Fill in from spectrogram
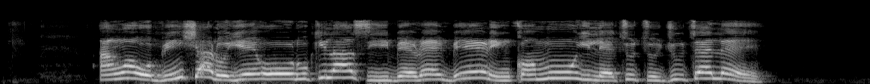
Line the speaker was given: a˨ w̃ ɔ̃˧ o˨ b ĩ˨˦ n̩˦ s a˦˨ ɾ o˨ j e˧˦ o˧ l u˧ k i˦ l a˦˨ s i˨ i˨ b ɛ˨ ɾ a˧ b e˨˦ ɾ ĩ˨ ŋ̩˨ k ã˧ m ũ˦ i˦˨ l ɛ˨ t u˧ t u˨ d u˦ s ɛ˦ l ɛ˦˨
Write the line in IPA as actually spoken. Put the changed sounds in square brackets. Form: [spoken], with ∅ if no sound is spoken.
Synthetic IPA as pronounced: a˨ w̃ ɔ̃˧ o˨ b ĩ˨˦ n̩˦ [ʃ] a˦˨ ɾ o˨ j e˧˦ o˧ [ɾ] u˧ k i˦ l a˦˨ s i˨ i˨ b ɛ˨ ɾ [ɛ˧] b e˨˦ ɾ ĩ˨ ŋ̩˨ k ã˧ m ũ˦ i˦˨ l ɛ˨ t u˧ t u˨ [d͡ʒ] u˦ [t] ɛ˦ l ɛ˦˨

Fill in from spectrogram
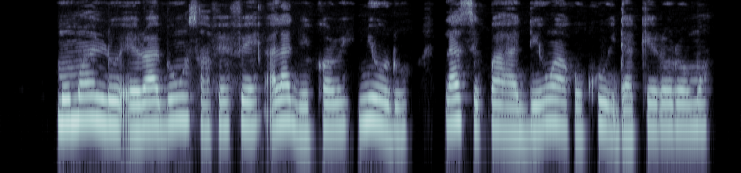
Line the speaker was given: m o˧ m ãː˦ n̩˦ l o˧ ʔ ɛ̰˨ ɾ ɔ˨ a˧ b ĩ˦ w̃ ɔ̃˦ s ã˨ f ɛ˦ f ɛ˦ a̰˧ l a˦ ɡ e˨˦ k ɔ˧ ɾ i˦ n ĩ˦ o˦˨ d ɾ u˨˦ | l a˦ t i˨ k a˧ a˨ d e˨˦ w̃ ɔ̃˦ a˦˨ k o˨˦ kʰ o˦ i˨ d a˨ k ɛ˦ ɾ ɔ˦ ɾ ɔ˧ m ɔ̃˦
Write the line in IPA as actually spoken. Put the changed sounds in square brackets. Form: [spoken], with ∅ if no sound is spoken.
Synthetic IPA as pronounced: m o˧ m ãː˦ n̩˦ l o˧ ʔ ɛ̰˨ ɾ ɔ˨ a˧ b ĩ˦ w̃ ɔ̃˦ s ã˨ f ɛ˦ f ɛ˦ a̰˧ l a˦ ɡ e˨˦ k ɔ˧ ɾ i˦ n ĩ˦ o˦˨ [∅] ɾ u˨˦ | l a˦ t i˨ [k͡p] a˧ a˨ d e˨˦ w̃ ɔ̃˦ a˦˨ k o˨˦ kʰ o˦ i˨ d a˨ k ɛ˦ ɾ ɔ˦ ɾ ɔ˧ m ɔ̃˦

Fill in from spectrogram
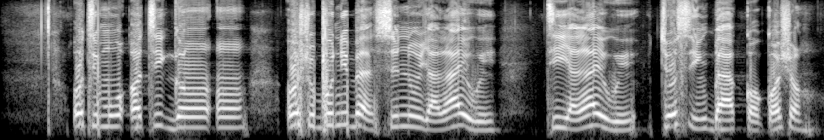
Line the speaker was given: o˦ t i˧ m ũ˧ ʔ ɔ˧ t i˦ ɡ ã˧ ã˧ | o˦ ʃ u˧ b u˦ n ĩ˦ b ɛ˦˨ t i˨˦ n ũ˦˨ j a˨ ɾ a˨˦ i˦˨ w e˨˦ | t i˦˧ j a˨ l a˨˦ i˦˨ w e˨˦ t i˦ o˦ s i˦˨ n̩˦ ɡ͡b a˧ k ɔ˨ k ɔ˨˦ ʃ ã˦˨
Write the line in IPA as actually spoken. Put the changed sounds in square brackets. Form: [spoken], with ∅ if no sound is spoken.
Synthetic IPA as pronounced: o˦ t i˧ m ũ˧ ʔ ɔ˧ t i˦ ɡ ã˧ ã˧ | o˦ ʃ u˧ b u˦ n ĩ˦ b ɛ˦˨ [s] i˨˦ n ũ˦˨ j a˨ ɾ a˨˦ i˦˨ w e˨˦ | t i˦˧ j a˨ [ɾ] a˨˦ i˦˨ w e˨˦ t i˦ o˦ s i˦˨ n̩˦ ɡ͡b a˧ k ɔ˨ k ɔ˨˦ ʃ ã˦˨

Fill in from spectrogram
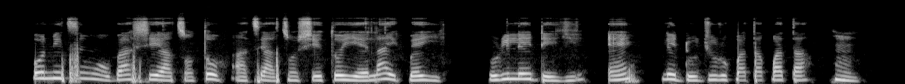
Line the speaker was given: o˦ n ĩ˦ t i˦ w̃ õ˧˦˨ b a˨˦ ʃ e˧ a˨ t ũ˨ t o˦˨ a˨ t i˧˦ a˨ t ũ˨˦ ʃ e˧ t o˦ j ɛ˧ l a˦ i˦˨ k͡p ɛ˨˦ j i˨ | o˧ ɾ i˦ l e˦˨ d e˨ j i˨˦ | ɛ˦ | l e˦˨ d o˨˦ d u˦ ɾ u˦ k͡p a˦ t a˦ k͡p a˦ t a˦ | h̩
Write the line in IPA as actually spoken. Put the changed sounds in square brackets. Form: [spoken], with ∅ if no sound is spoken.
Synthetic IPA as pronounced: o˦ n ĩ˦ t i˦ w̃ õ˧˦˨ b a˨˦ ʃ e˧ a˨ t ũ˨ t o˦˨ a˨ t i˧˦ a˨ t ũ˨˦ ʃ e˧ t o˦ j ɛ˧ l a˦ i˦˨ k͡p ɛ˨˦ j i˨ | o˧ ɾ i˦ l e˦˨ d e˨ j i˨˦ | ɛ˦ | l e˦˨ d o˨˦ [d͡ʒ] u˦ ɾ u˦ k͡p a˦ t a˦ k͡p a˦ t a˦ | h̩

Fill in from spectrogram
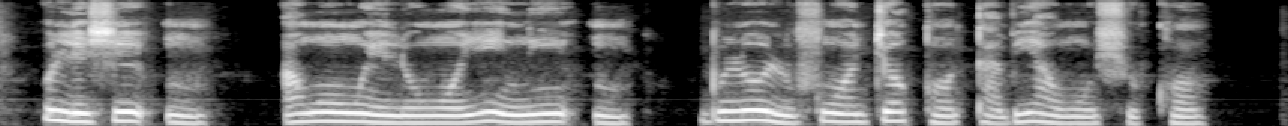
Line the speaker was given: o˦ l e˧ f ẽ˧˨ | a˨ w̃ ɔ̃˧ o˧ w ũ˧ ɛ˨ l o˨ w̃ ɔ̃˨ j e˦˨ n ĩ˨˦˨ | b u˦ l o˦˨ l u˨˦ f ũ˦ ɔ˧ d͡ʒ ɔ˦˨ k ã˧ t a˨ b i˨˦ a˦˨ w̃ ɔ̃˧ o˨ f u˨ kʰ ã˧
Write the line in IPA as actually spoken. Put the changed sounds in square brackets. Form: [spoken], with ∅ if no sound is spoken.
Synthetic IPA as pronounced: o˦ l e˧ [ʃ] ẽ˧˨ | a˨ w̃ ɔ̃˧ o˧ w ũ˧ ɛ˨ l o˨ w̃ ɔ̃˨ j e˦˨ n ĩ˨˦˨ | b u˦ l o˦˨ l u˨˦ f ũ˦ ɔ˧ d͡ʒ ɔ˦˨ k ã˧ t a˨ b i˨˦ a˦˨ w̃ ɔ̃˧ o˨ [ʃ] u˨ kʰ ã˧

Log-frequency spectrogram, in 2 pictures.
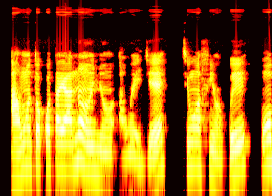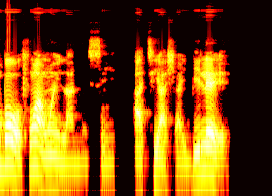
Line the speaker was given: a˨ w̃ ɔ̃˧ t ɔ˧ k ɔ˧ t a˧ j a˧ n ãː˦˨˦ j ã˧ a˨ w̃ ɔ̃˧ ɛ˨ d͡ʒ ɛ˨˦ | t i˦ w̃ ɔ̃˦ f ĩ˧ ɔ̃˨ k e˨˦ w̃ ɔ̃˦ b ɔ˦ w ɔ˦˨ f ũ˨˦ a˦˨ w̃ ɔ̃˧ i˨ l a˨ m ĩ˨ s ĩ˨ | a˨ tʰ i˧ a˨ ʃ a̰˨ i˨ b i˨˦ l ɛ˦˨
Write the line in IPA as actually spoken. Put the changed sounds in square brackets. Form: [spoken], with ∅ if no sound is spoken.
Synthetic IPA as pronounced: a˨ w̃ ɔ̃˧ t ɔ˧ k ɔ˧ t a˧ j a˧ n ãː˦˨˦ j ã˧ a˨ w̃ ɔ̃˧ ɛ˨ d͡ʒ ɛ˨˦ | t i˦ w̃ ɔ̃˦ f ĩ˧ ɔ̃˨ [k͡p] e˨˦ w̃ ɔ̃˦ b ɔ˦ w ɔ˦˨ f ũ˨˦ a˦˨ w̃ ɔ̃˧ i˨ l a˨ [n] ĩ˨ s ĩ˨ | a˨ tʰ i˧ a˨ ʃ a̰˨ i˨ b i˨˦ l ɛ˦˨

